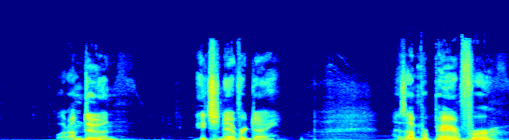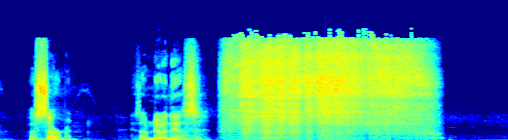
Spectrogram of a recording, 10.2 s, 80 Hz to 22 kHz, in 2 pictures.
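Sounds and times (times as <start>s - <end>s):
speech: 0.6s - 1.3s, 2.0s - 2.8s, 4.0s - 7.5s
deep inhale through the nose: 3.2s - 3.9s, 7.2s - 9.6s.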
